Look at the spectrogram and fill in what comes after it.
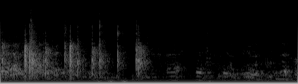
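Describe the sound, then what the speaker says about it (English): A church congregation at a birthday celebration service claps in a quick run of sharp, fairly close claps during the first second and a half, then trails off while a person talks. "Clap your hands to Jesus Christ"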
